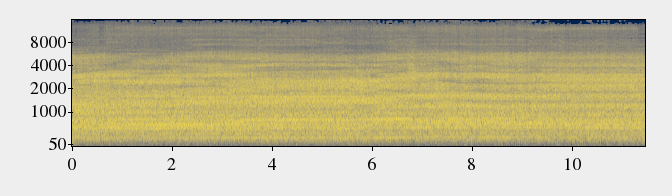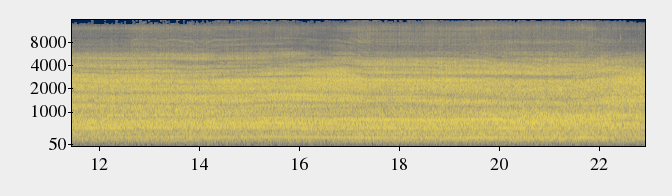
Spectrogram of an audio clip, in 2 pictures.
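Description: Hydraulic pump and drive of a radio-controlled Liebherr R970 SME model excavator whining steadily while it works its boom and log grapple. The whine's pitch dips and rises now and then as the load changes.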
